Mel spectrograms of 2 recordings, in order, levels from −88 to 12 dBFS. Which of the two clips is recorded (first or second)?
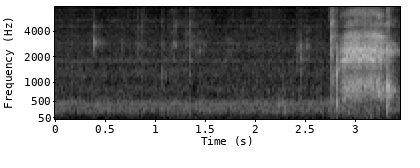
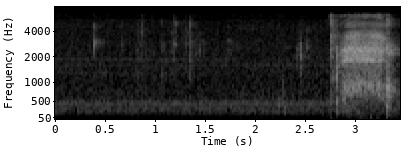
second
